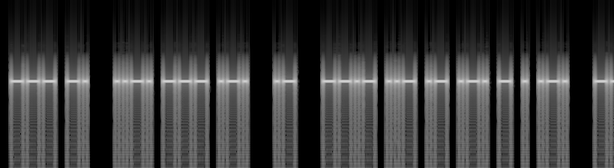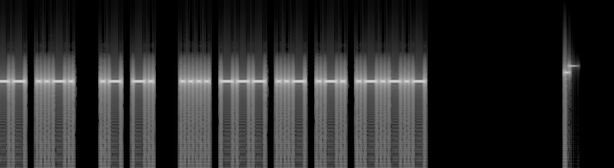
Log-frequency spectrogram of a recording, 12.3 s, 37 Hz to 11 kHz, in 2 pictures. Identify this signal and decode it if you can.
Morse code, heard as a keyed tone, about 30 wpm, 700 Hz. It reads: ON FOR A QUARTER OF AN HOUR.
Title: Sentences from Top 1500 Words 30wpm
